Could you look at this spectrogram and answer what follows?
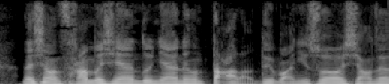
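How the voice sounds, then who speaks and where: With a Shaanxi accent, a man speaks in an animated tone with lively intonation. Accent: Shaanxi-accented Mandarin. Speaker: podcast host and voice dubber. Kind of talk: casual monologue.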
